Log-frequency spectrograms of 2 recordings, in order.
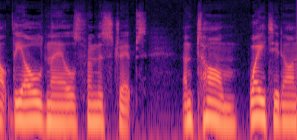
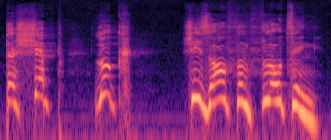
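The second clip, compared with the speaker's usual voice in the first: high, thrilled cry without much volume; excited shout; 12 semitones higher, slower than usual. A narrator's reading. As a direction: call out the discovery, drawing out the last words. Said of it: "he gave a gurgling shout".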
